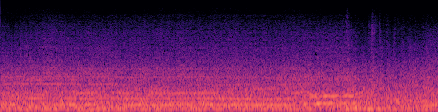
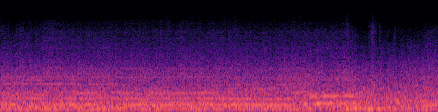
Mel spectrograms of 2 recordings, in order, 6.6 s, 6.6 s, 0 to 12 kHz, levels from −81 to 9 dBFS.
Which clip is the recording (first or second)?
first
